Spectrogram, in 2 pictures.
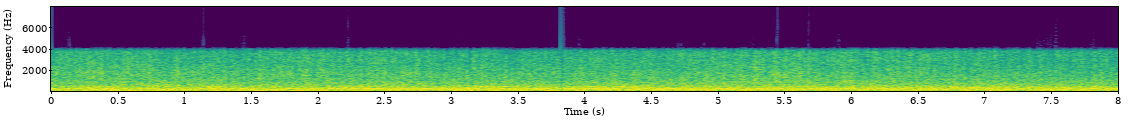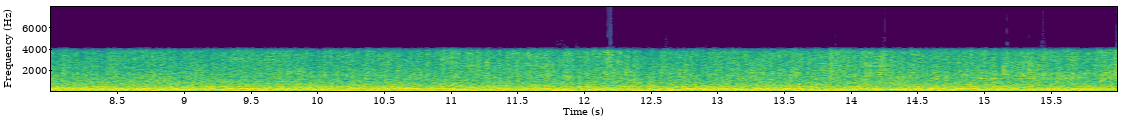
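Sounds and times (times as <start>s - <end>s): freight train wagons rumbling: 0.0s - 16.0s.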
